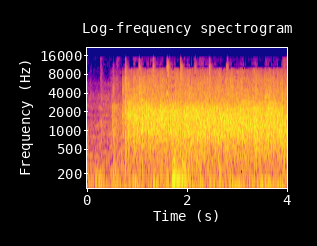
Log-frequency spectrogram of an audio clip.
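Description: An audience breaks into loud, sustained applause after a brief quieter moment, the dense clapping holding steady at full volume through to the end.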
